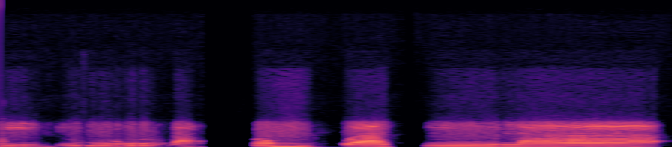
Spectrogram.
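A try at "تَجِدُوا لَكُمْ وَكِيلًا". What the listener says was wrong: Entar dulu, itu belum pas. Tajidu lakum wakila. Kinya panjang juga Mantobi.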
